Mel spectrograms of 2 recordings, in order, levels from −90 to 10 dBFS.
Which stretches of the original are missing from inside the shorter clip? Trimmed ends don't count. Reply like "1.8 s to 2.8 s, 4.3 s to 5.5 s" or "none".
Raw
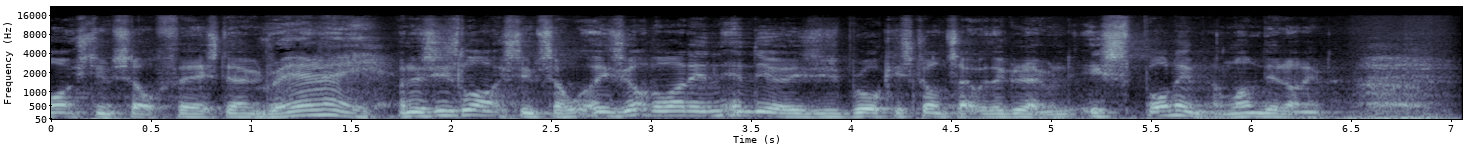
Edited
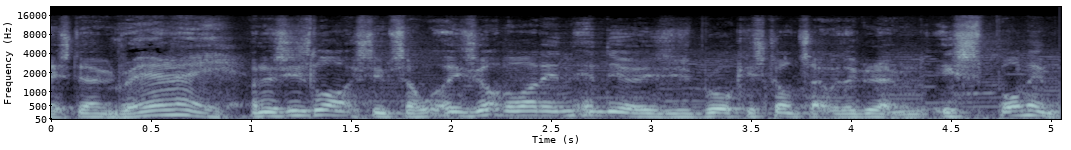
none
